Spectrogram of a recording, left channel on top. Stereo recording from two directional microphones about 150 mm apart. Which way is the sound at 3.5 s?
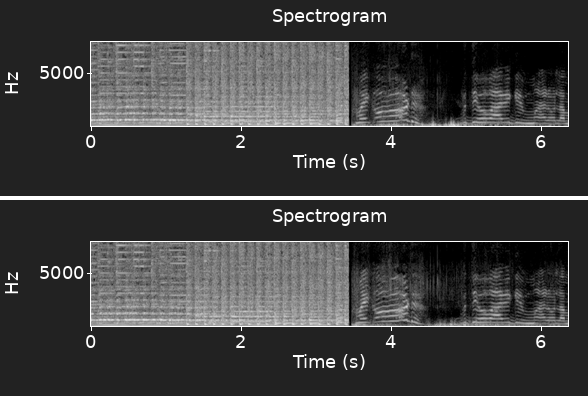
65° left (ahead or behind).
